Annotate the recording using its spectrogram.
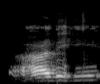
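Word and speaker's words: هذه: Hadihi, which is the feminine of hada, it is pronounced hadihi, but the alif is omitted in writing.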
